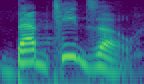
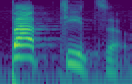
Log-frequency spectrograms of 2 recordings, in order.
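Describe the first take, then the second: First: The stress falls on the second syllable. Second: The stress falls on the first syllable. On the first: The speaker calls it wrong. "The emphasis was on the teeds" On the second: The speaker calls it right. "It's on the first syllable"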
